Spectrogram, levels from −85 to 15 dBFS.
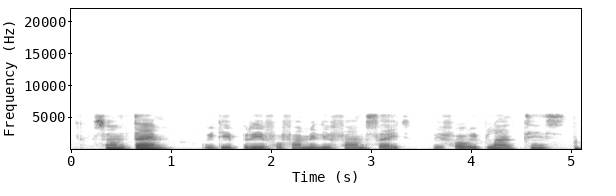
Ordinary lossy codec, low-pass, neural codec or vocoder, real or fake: none; 5.4 kHz; none; real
